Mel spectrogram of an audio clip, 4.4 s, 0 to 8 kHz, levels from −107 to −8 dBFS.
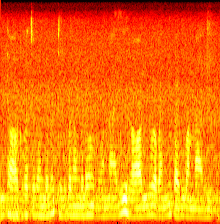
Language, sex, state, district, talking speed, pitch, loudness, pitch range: Telugu, male, Telangana, Hyderabad, 135 wpm, 120 Hz, -20 LUFS, 115-125 Hz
